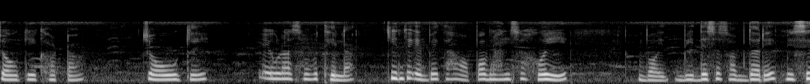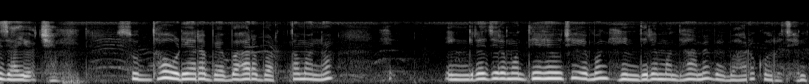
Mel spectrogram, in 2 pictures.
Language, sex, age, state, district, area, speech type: Odia, female, 18-30, Odisha, Rayagada, rural, spontaneous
